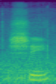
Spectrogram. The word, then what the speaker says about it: chez: And the last one, je travaille chez moi. Je travaille chez, and you smile when you pronounce E fermé, closed E sound. Chez, that is not pronounced.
